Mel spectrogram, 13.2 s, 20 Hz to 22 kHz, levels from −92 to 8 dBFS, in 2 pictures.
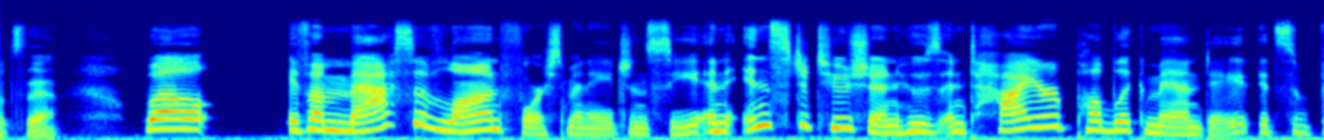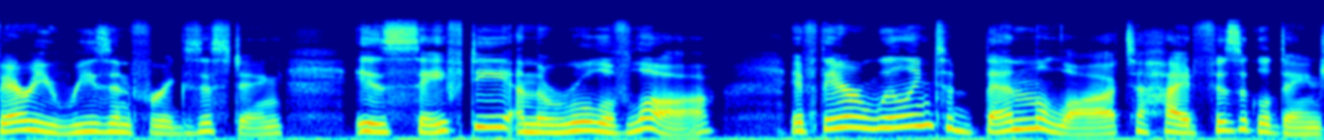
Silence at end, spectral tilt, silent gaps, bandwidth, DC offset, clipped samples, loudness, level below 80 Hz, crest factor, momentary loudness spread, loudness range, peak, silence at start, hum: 0 s; -4.5 dB/octave; none; 13.5 kHz; under 0.1%; under 0.1%; -26 LUFS; -50 dBFS; 20 dB; 13 LU; 4 LU; -6 dBFS; 0 s; none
